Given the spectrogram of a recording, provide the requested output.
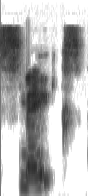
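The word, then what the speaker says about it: Snayx: If you like more of the punk side of things, I recommend a band called Snakes. It's spelled SNYX.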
